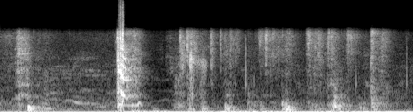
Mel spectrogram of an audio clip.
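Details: Pet dog indoors freaking out at noises made through a tube, giving short rough bursts of sound in a small room with people talking and a sharp sneeze-like burst midway.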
